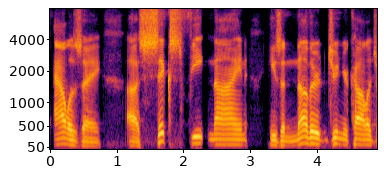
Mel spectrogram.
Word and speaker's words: Alize: Spells his name Alize, but it's pronounced Alize.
